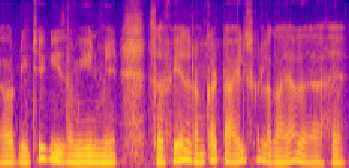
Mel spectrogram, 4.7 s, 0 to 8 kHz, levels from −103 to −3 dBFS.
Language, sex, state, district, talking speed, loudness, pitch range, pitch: Hindi, male, Jharkhand, Ranchi, 155 wpm, -17 LUFS, 120-145 Hz, 125 Hz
